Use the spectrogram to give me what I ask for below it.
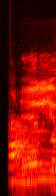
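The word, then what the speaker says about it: עליון: Elyon. Pronounce Elyon.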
